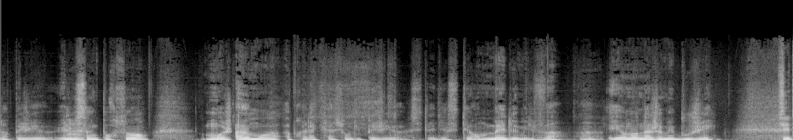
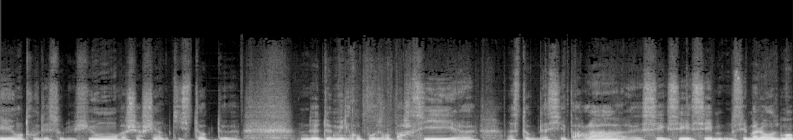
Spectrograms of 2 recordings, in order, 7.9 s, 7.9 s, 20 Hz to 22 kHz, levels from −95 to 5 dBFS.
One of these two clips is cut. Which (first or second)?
first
